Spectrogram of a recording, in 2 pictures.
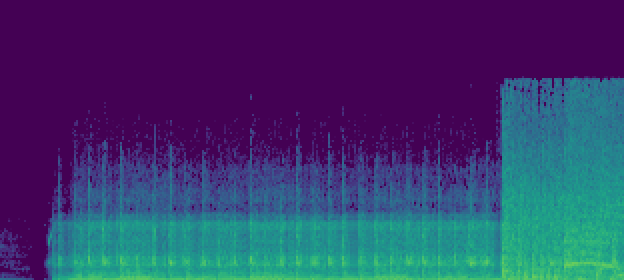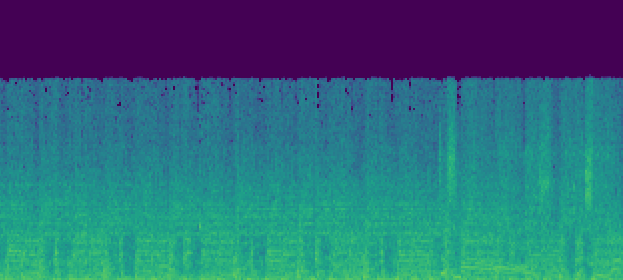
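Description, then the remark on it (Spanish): A garage rock song kicks in with a thin, muffled-sounding riff, then bursts into a full, loud, raw band sound with driving drums and distorted guitars about five seconds in. “Escuchamos este tema, …, …”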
